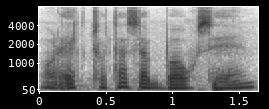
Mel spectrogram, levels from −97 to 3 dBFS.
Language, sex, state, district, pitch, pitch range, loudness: Hindi, male, Arunachal Pradesh, Papum Pare, 125 Hz, 115-135 Hz, -17 LUFS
